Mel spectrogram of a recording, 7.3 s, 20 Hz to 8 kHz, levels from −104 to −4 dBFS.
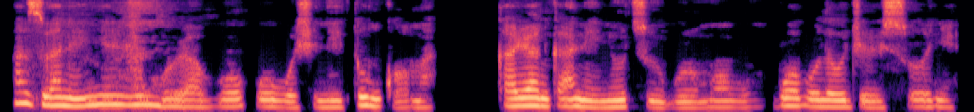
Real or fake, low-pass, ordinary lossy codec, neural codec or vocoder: real; none; none; none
